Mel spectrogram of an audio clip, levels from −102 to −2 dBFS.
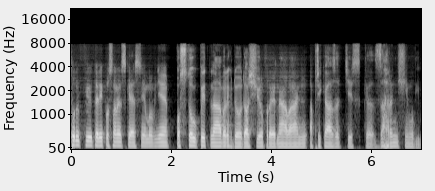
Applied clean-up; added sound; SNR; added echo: neural mask model DeepFilterNet 3.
